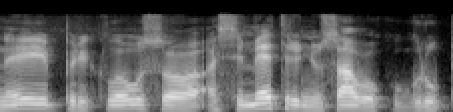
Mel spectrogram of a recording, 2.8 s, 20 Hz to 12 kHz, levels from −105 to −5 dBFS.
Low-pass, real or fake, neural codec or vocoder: 7.2 kHz; real; none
